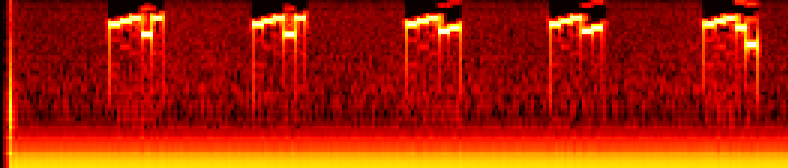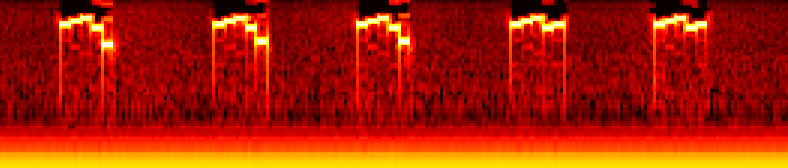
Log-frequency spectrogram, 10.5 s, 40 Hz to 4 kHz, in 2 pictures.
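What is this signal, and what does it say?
Five-tone selective call (ZVEI), heard as quick runs of five tones, tones of about 70 ms. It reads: 89050 89050 89067 89067 89072 89072 89073 89073 89078 89078
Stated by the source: ZVEI five-tone selective call received on SDR.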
